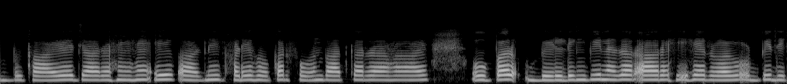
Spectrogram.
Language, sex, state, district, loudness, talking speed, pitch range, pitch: Hindi, female, Andhra Pradesh, Anantapur, -24 LUFS, 185 wpm, 200-215 Hz, 205 Hz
